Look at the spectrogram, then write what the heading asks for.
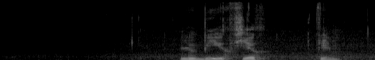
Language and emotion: Russian, neutral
